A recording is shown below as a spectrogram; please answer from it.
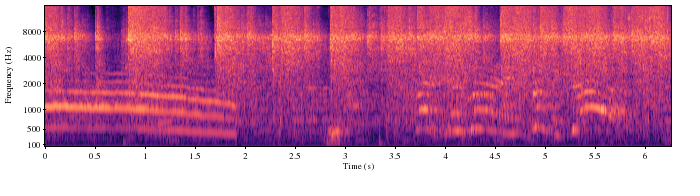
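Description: A person's long wailing cry, falling slowly in pitch over about two seconds, followed by shorter rising-and-falling cries, over a steady hiss.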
